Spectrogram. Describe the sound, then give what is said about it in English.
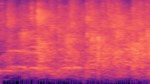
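An audience applauds the women of Manifesto in Verse, a dense, steady wash of many hands clapping at an even level for the whole moment, with faint voices mixed in underneath. “Let's give the women that are sitting here that are part of Manifesto in Verse a round of applause.”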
